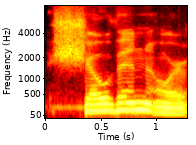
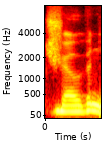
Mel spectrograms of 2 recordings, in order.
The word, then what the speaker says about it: Chauvin: voice of the cop whose name is Derrick Chauvin or maybe it's pronounced joven CH o u VI n that's the name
